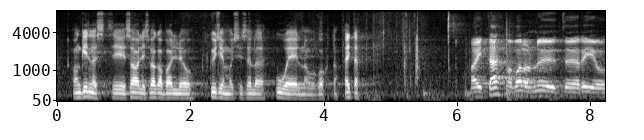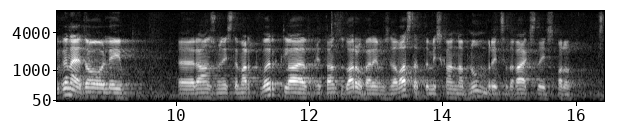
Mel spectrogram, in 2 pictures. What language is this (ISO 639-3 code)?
est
